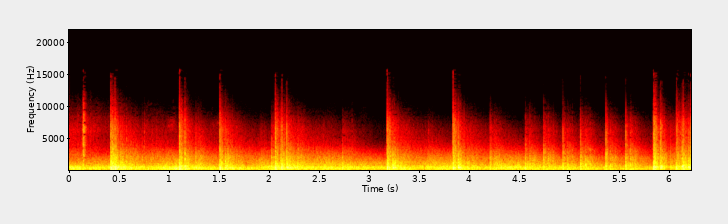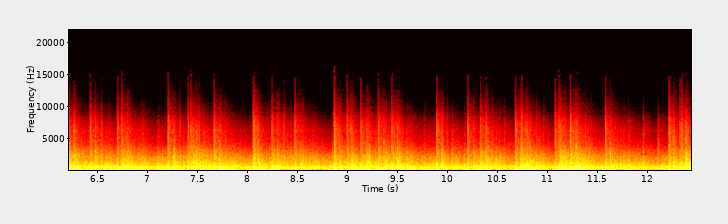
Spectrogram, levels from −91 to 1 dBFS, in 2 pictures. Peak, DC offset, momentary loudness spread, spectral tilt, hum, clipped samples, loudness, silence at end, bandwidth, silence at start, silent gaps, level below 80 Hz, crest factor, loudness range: 0 dBFS; under 0.1%; 6 LU; -6 dB/octave; none; under 0.1%; -18 LUFS; 0 s; 11.5 kHz; 0 s; none; -42 dBFS; 16 dB; 3 LU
